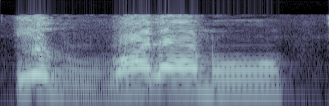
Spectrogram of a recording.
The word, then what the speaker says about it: إذ ظلموا: لاحظوا بأني أقول إذ، يعني ما عاد هناك في النطق ذال يا إخوة، على طول مباشرة إلى الظاء، إذ ظلموا.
